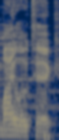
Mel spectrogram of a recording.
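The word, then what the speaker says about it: Milotic: I remember how to pronounce it this time. Milo Tick.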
